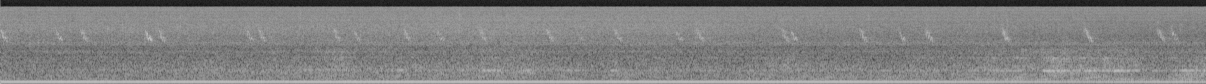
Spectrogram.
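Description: Short, high, down-slurred bird chirps, often in pairs, repeating roughly once a second over a loud, steady low hum.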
